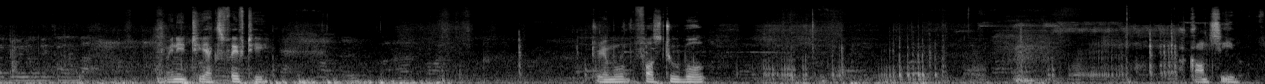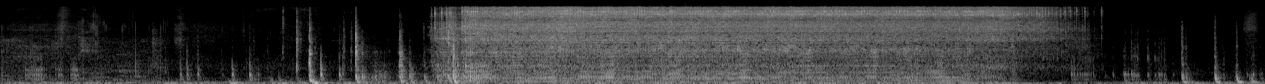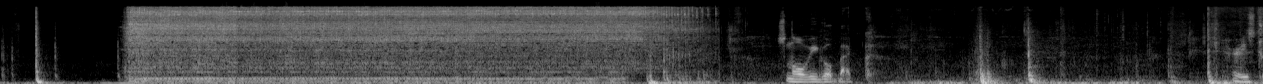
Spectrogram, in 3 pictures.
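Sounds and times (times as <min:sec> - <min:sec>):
power driver running: 0:17.0 - 0:23.7, 0:26.5 - 0:32.6.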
